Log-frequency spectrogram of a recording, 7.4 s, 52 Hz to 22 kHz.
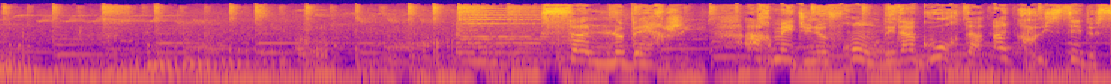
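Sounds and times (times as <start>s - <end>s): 
hungry bears leopards and jackals roaring and growling in the hills of Bethlehem: 0.0s - 3.6s
speech: 3.9s - 7.4s.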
